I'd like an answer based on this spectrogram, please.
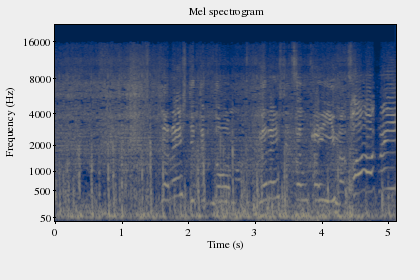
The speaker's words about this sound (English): What you're hearing is a car driving in the village of Borova.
